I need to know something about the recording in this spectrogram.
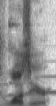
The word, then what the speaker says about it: Vizier: And that's how Al-Hazred became Vizier, which for some reason everybody pronounces Wazir. I'm not entirely sure why.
